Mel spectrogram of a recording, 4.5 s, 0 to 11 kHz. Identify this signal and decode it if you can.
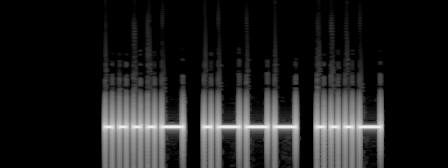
Morse code, heard as a keyed tone, about 17 wpm, 700 Hz. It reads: 4JV
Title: Three Challenging Letter-Number Combinations 17wpm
